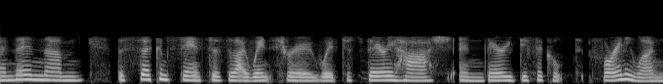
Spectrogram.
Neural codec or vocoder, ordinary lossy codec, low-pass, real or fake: none; MP3, 24 kbps; 3.6 kHz; real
